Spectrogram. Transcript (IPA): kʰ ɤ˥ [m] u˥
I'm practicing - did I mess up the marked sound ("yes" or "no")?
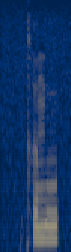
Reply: no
